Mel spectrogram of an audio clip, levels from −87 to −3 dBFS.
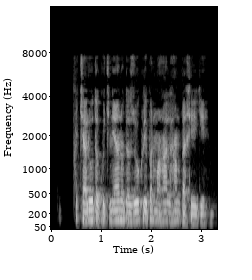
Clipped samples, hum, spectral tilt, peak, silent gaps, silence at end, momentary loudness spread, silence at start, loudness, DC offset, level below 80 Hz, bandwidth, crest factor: under 0.1%; none; -5.5 dB/octave; -10 dBFS; none; 0.1 s; 7 LU; 0.45 s; -26 LUFS; under 0.1%; -64 dBFS; 8 kHz; 18 dB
